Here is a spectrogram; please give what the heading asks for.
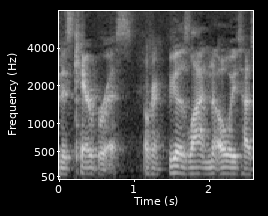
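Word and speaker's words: Cerberus: want to see Cerebus which one is which servers is the pronunciation that a lot of people use like the common English pronunciation the correct pronunciation is Kara Burris ok because lion always has hard seeds but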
